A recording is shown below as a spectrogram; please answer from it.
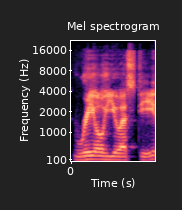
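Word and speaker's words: RLUSD: the RL USD uh they pronounced it real us that's very interesting that's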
